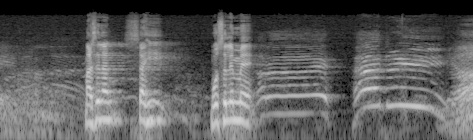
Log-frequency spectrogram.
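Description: A middle-aged man speaks and chants with feeling through a microphone.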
